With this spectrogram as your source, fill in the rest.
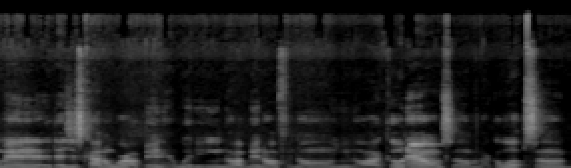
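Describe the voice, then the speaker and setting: A man talks at a fairly quick pace with a medium pitch. Noticeable background noise runs behind him. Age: 20s. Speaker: vlogger. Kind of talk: casual monologue. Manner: casual, halting with fillers.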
